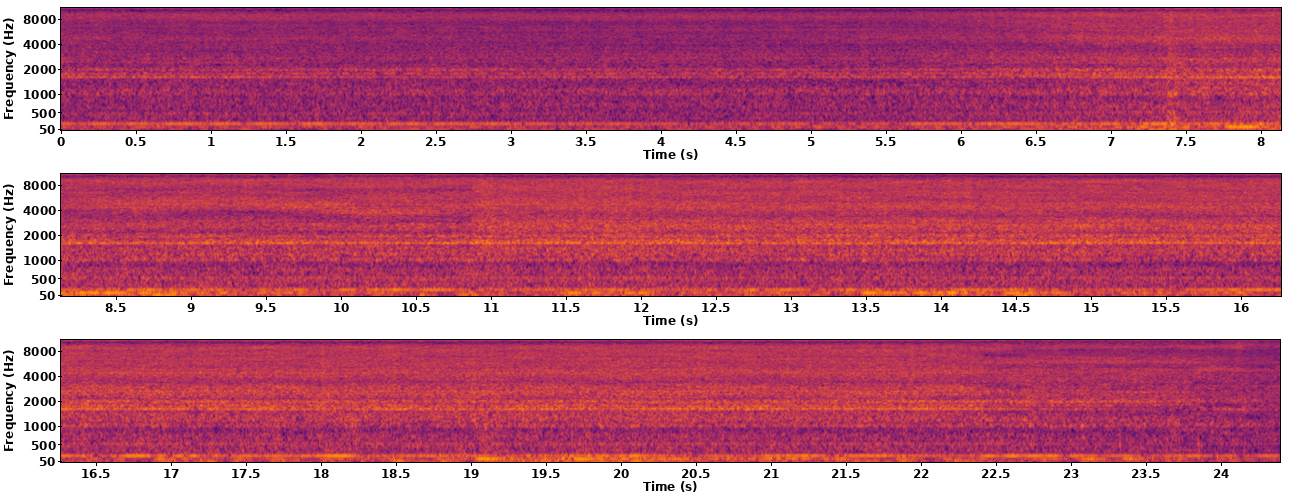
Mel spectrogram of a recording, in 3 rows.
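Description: An Elegoo Centauri Carbon 3D printer running, a steady whirring hum of fans and motors that grows louder partway through, continuous and close with no talk.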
